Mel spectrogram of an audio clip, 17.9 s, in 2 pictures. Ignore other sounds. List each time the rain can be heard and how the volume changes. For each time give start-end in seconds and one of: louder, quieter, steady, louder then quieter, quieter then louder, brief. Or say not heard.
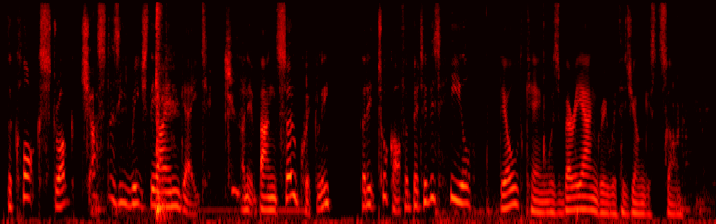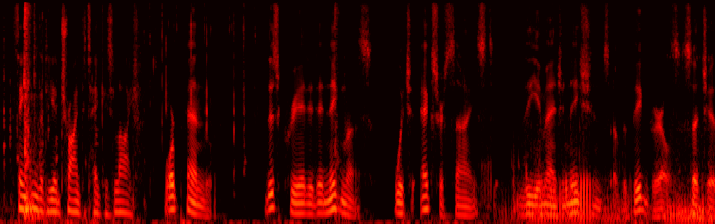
not heard.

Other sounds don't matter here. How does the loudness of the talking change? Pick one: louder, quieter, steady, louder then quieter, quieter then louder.
steady.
